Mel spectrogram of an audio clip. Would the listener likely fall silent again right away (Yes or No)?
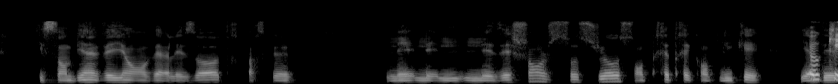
No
